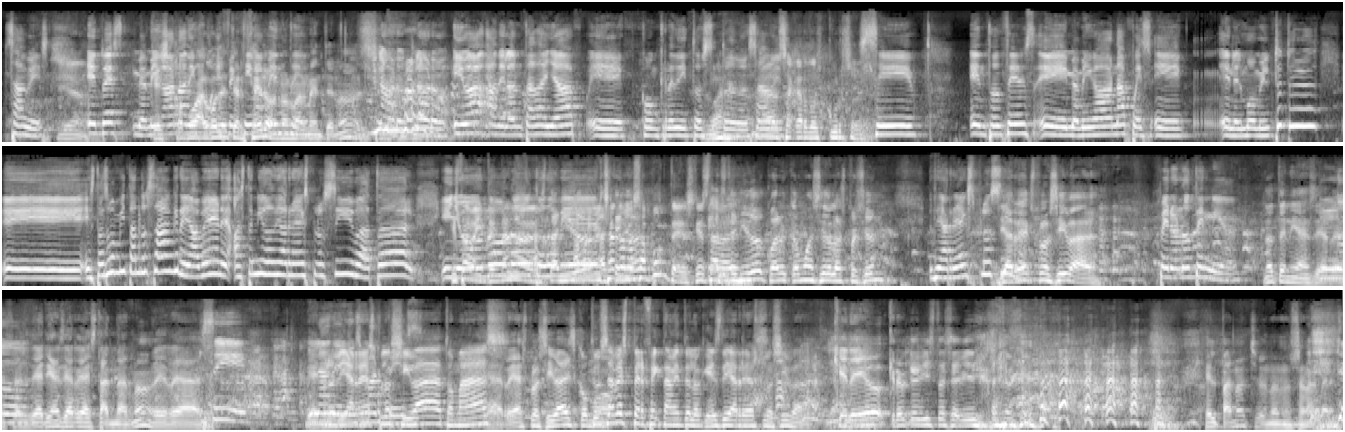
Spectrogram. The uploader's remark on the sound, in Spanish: Segundo show de La Ruina desde Madrid. El público de La Ruina en Madrid también nos cuenta sus aventuras.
